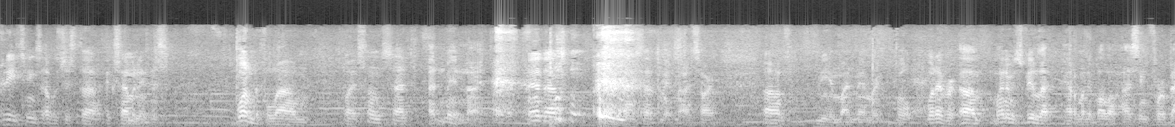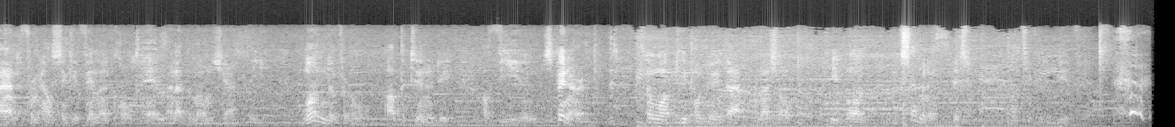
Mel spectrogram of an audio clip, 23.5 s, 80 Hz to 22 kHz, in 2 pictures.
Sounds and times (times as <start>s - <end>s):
Speech: 0.0s - 1.7s, 2.4s - 17.6s, 18.2s - 22.5s
Music: 0.0s - 23.3s.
